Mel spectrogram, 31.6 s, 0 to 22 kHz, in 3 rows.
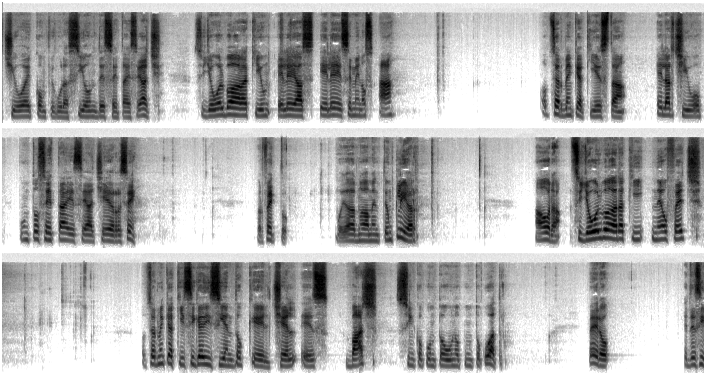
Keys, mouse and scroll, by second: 0.0 click, 1.3 click, 3.0-5.0 typing, 6.4 Return, 9.0-10.2 drag, 12.9 click, 15.0-16.3 typing, 16.9 Return, 19.1-22.1 typing, 26.4-28.2 drag, 29.1 click.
